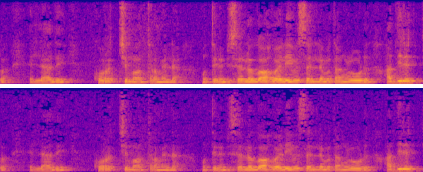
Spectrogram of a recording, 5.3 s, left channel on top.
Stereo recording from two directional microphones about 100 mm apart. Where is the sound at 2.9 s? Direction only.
15° left (ahead or behind).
